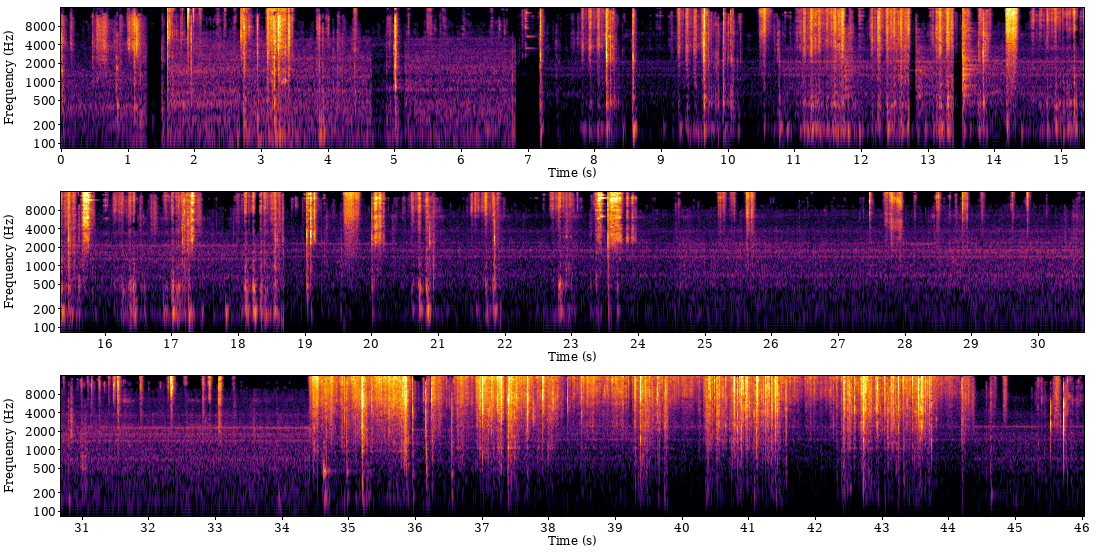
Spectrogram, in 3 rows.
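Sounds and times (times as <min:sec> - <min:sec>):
food and packaging handling: 0:34.4 - 0:46.0.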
